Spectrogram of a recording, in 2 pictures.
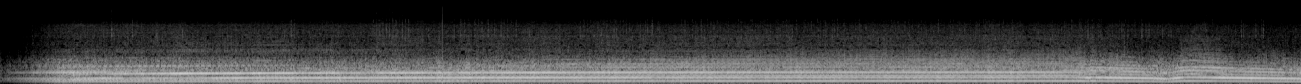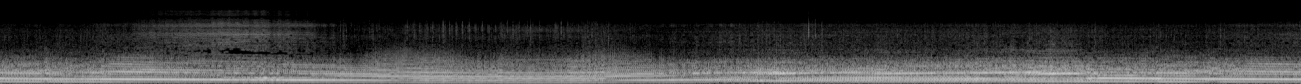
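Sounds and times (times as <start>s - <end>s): motorcycle engine revving hard: 0.3s - 16.5s.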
